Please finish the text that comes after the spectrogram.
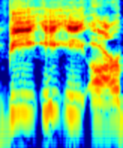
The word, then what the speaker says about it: Bier: And then Bier, B-I-E-R. The J Beer.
